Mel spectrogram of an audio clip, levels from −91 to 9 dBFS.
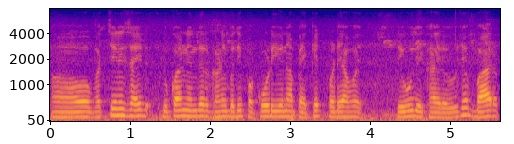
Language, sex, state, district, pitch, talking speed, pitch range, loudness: Gujarati, male, Gujarat, Gandhinagar, 145 Hz, 170 wpm, 135-155 Hz, -15 LUFS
